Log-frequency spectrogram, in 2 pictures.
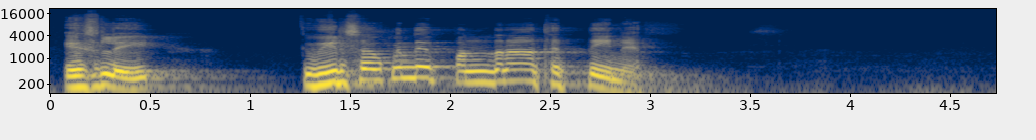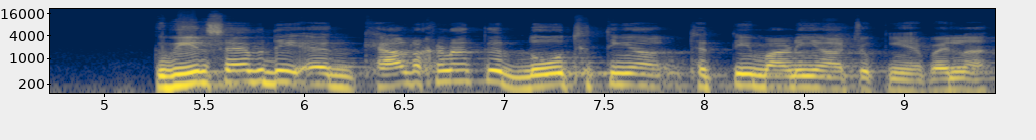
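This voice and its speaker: Man giving a measured Punjabi sermon. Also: high-pitched, dark tone. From India. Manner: measured, repetitive teaching with rhetorical examples. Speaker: Sikh scripture preacher. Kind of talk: sermon-style scripture exposition.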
